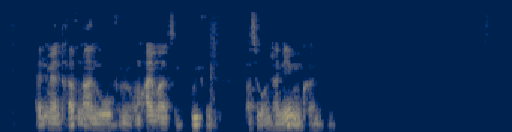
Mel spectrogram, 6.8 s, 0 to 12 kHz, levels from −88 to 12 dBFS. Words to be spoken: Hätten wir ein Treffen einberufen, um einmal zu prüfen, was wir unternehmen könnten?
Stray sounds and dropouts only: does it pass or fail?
pass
